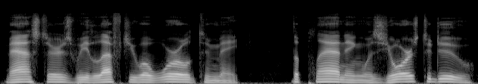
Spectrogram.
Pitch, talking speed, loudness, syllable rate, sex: 105 Hz, 175 wpm, -20 LUFS, 3.9 syllables/s, male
